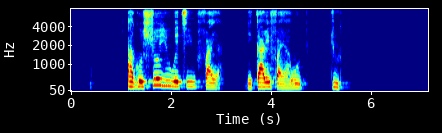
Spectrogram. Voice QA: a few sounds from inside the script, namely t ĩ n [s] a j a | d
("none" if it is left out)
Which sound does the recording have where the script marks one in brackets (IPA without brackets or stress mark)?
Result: f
